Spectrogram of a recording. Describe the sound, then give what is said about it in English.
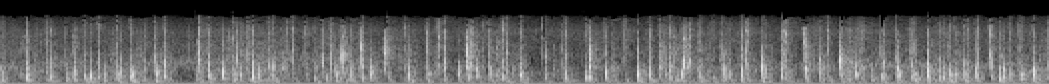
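Horse hooves clatter in a quick, steady clip-clop that runs the whole way through, fairly loud, like riders moving along at a brisk pace, with a horse over by a stream. “There's a horse yonder, Captain, over by the stream.”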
